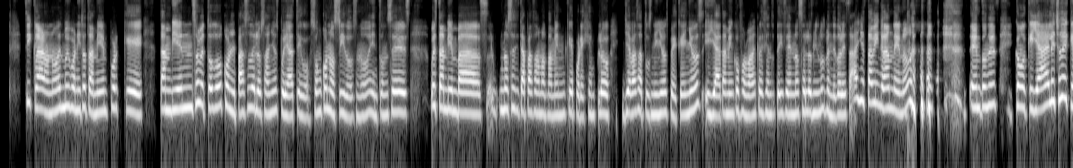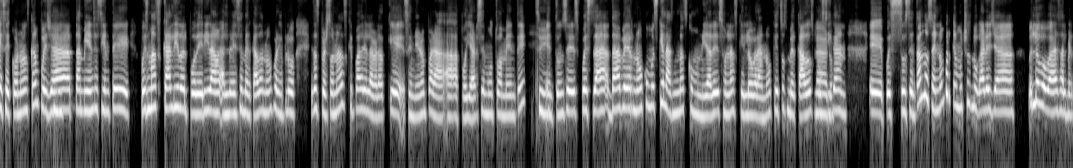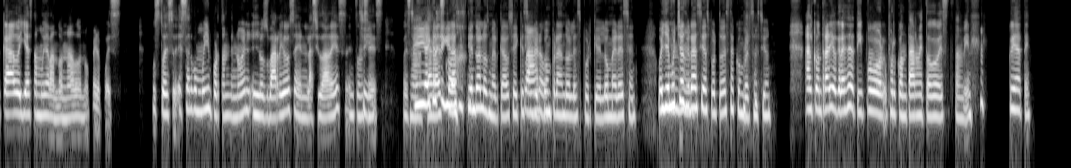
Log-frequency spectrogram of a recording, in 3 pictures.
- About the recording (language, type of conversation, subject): Spanish, podcast, ¿Qué papel juegan los mercados locales en una vida simple y natural?
- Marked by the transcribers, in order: chuckle; chuckle; chuckle; chuckle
